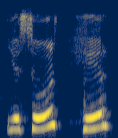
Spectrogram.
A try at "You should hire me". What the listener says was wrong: L-nya nggak dibaca. L-nya nggak dibaca. You should. You should.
